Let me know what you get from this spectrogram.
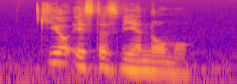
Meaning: what is your name?
- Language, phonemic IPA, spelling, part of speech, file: Esperanto, /ˈkio ˈestas ˈvia ˈnomo/, kio estas via nomo, phrase, Eo-kio estas via nomo.ogg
